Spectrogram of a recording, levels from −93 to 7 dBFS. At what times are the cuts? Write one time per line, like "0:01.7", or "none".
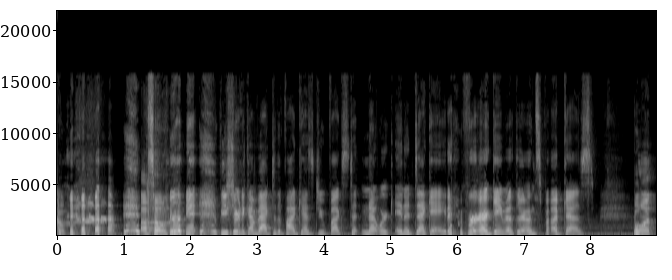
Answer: none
